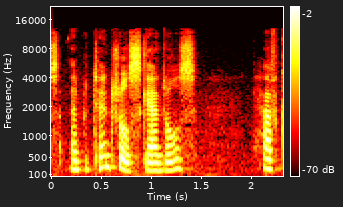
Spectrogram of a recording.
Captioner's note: speaking French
